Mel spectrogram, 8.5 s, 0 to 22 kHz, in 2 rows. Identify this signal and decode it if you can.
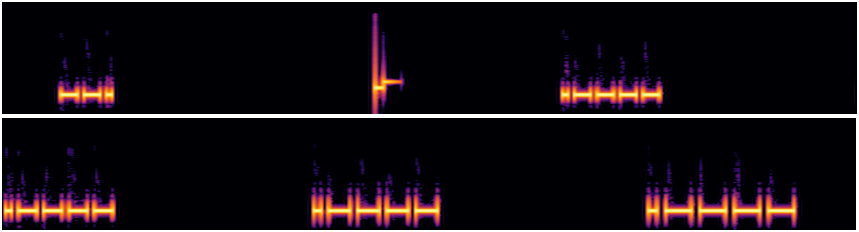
Morse code, heard as a keyed tone, about 38 wpm, spaced as for 8 wpm, 700 Hz. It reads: G 1111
